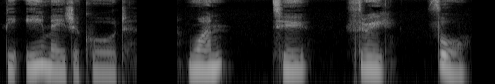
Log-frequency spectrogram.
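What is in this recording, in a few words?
organ, E major chord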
